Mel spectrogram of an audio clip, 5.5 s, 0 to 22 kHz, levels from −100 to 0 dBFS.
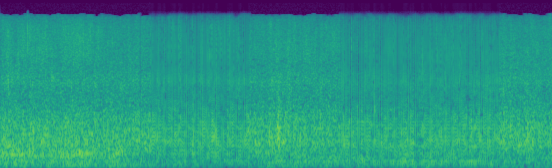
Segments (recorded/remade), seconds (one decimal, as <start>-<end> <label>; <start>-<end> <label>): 0.0-1.5 recorded; 1.5-2.5 remade; 2.5-3.4 recorded; 3.4-5.0 remade; 5.0-5.5 recorded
